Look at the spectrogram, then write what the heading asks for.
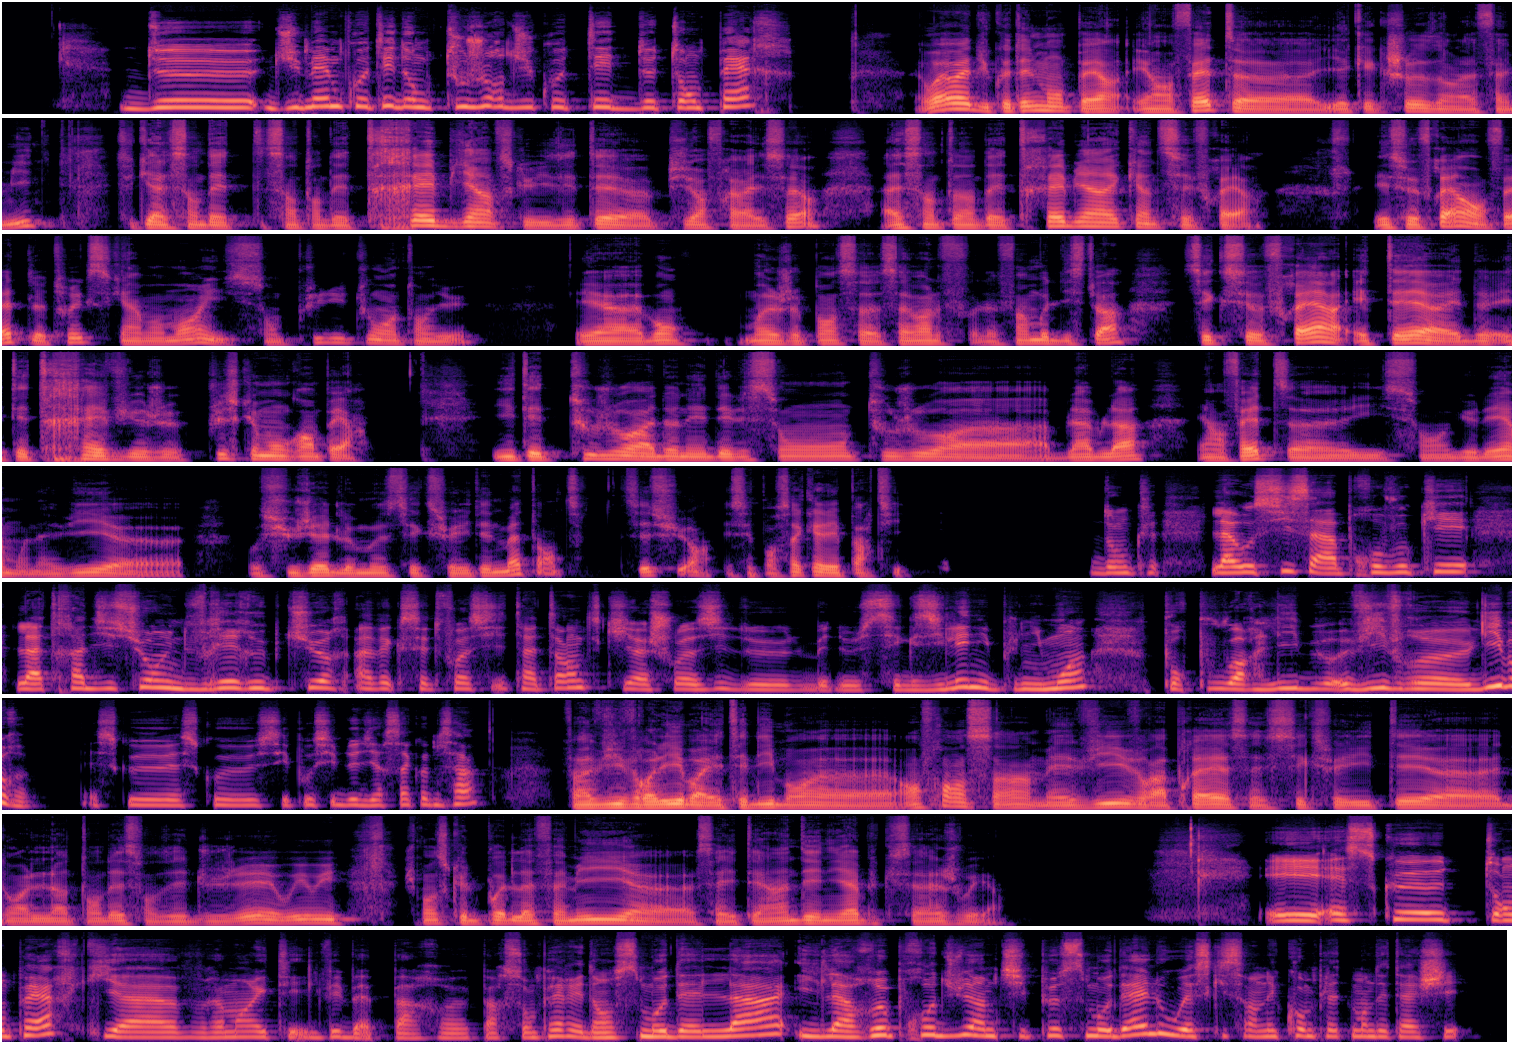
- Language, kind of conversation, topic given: French, podcast, Comment conciliez-vous les traditions et la liberté individuelle chez vous ?
- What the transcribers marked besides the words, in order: stressed: "très"; stressed: "très"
